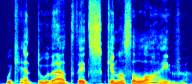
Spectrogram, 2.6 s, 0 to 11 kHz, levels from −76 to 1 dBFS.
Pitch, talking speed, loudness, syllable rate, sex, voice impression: 140 Hz, 190 wpm, -17 LUFS, 4.3 syllables/s, male, very masculine, very adult-like, very thick, slightly tensed, powerful, slightly dark, very soft, muffled, fluent, raspy, cool, intellectual, very refreshing, sincere, very calm, very mature, friendly, reassuring, very unique, slightly elegant, very wild, sweet, lively, kind, slightly modest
